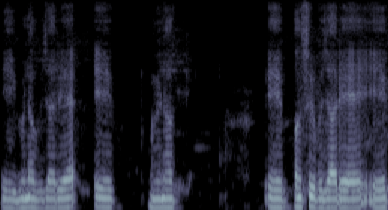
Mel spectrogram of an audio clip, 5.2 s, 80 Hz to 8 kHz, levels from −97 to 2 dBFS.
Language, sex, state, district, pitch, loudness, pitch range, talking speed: Rajasthani, male, Rajasthan, Churu, 125 Hz, -39 LUFS, 120-145 Hz, 160 wpm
